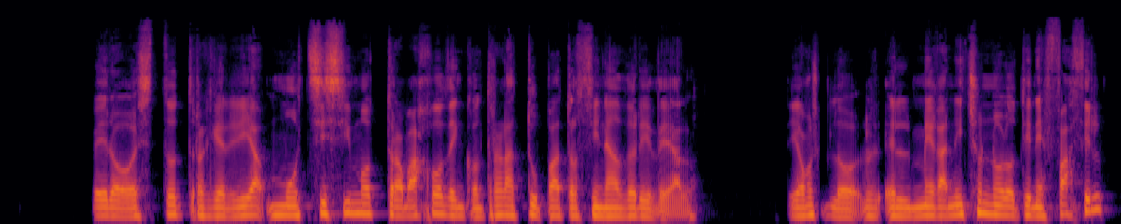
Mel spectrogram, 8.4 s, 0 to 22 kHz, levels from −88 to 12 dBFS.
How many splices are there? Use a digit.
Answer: 1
